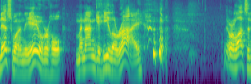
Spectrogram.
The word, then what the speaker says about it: Monongahela: I've been saying Mahangahela because that's what I thought it was, but this is Monongahela.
